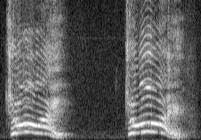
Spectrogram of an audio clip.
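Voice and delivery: very high, full-voiced shout; loud, high-pitched cry of joy; joyful shouting. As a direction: shout it out across a windy beach, pausing between each. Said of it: "realized that she was shouting".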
